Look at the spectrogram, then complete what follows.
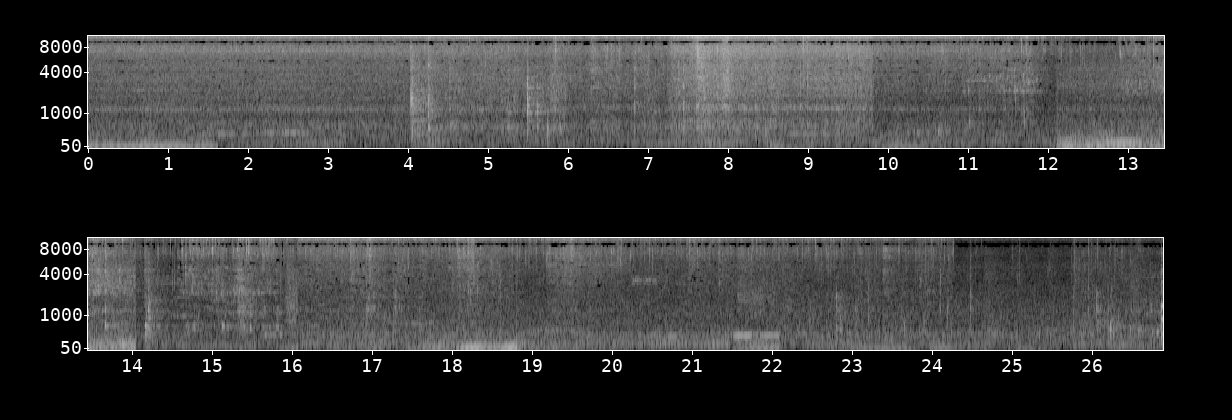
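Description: A spoon stirs and scrapes sizzling onion, tomato and spice masala in an aluminium pressure cooker, with a few sharp knocks on the pan. About halfway through, water is poured in from a jug, and the pot later bubbles as it comes to the boil.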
